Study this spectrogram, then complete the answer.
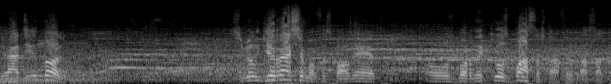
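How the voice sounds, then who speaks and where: A man commentating live on hockey as play-by-play caller, breaking into excited, exclaiming goal calls. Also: a little high, normal speed. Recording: loud outdoor or vehicle-like background noise.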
